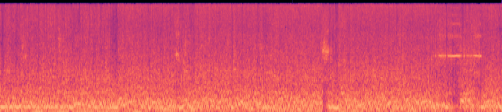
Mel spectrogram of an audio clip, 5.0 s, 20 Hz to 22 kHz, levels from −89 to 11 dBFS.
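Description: Float read as integer throughout this speech clip: the waveform sits near-square at an almost fixed, high level, noise matching speech, likely from 32-bit float samples read as 32-bit integers.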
